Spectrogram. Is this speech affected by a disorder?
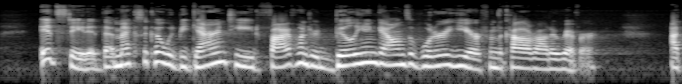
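No.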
